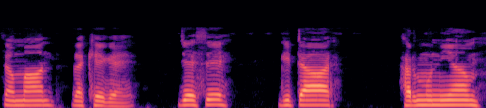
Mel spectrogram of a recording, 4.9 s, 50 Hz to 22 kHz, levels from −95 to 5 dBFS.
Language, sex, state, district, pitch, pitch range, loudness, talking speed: Hindi, male, Bihar, Lakhisarai, 170 Hz, 165-175 Hz, -20 LUFS, 100 wpm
